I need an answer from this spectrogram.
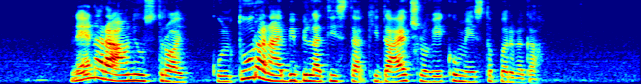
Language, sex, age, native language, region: Slovenian, female, 50-59, Slovenian, Central Slovenia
